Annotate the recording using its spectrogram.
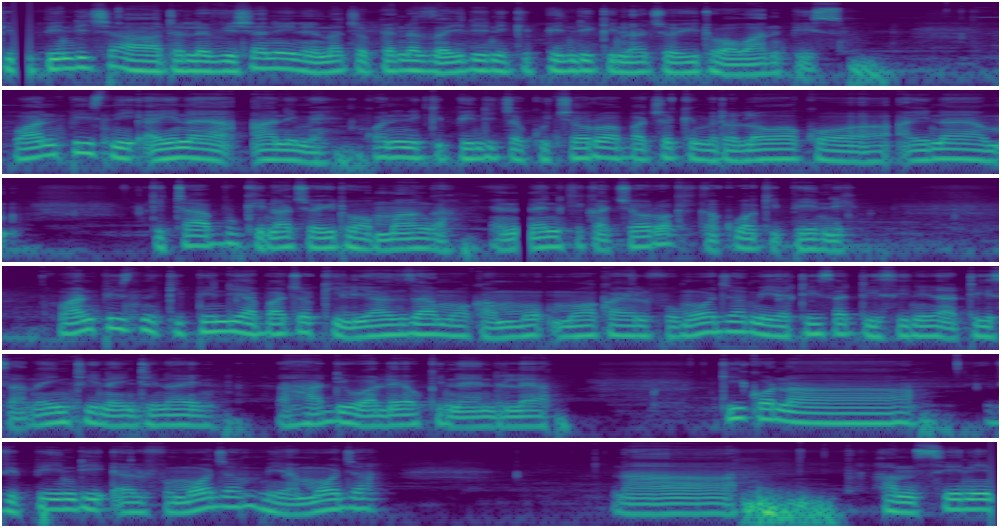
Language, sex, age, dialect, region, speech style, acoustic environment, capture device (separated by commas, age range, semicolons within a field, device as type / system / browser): Swahili, male, 25-34, Kenya - Nairobi Sheng-influenced, Kenya, happy, silence, mobile / Linux / Chrome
